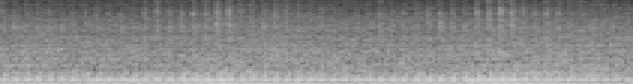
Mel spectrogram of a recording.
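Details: Three-year-old Champion RV generator, running after refuelling: steady, even engine drone with constant low hum, no knocks or surging; running smoothly and healthy.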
